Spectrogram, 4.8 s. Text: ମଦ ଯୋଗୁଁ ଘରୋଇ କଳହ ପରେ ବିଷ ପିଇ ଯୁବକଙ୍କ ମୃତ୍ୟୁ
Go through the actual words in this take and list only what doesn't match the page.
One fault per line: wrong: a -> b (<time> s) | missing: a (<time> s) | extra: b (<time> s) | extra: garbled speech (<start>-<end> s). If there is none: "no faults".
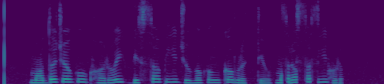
missing: କଳହ ପରେ (1.5 s)
extra: garbled speech (3.4-4.3 s)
